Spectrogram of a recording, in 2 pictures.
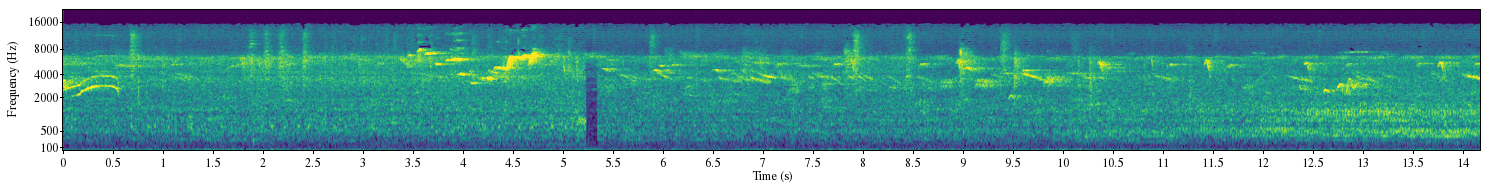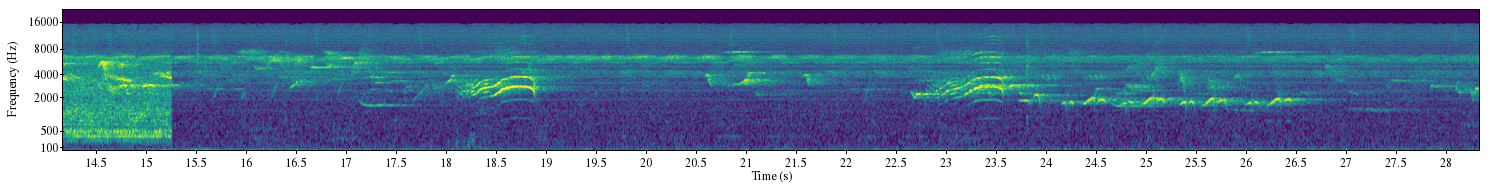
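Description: Wild birds calling with short, high, arched chirps, scattered through, over a steady rushing background noise that cuts off abruptly about halfway through.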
